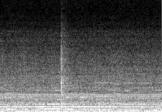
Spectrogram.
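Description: A steady machine-like hum holding a few fixed pitches, with one faint click a little under a second in.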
